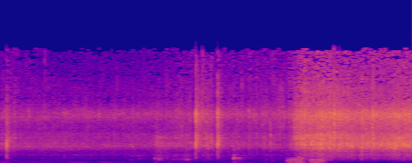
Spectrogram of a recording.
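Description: Chopped garlic and chillies sizzling gently in sesame oil in a wok, with a few sharp taps of the spatula. About four seconds in, soy sauce is poured into the hot oil and the sizzling jumps suddenly much louder and stays loud.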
